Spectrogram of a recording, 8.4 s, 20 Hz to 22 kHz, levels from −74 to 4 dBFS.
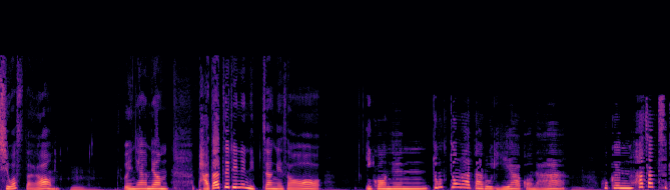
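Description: From 4.56 s to the end, the speech abruptly turns dull and synthetic with nothing above 11 kHz: an adaptive stream at a lower bitrate, pointing to a drop to about 12 kbit/s.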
